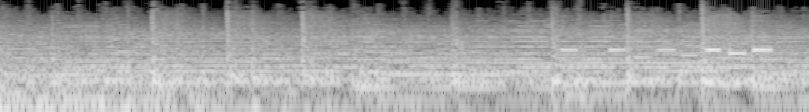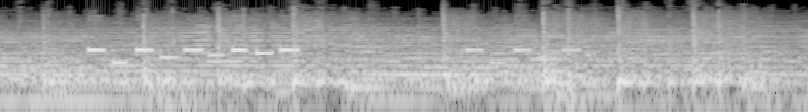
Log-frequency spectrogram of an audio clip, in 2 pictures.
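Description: A phone dials out to a caller named Lilet, and a series of short, repeated electronic tones and pulses sounds over a busy background.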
